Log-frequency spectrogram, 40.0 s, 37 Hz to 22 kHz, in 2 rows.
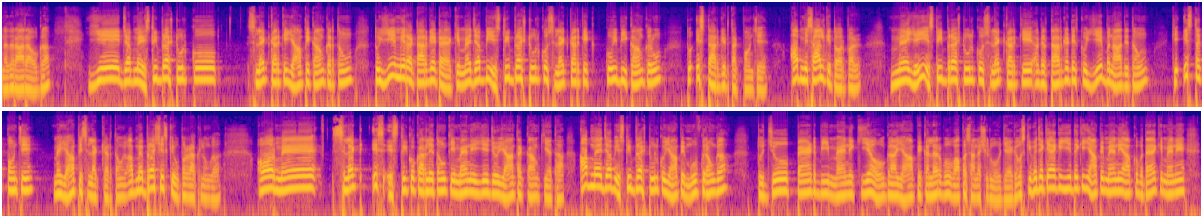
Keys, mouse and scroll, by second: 18.5 click, 21.1 click, 26.0 click.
